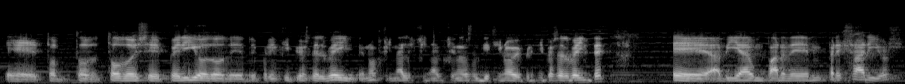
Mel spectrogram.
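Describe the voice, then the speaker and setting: A low-voiced man from talks as a singer guest in an interview. He explains with care, pausing to look for the right words. The audio is dull and lo-fi, with faint music behind him. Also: flat delivery. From Spain. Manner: thoughtful, explanatory, searching for words. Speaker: opera and zarzuela baritone guest. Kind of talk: interview conversation. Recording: muffled lo-fi audio.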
